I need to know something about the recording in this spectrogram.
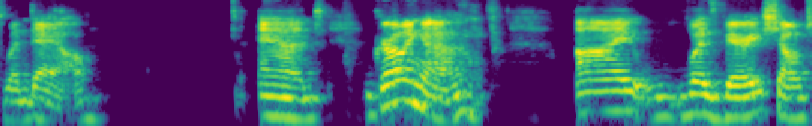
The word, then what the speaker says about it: Wendell: oliver wendell holmes but no one in the south pronounces it wendell so it's windale and growing up i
